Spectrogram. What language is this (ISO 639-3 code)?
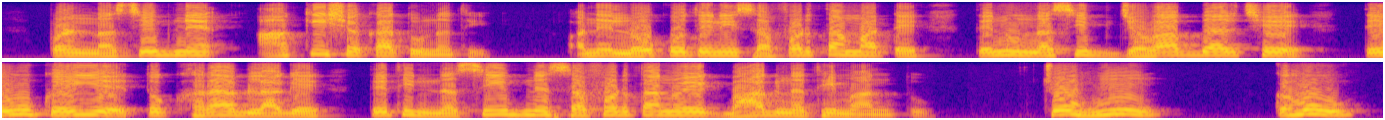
guj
